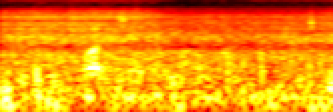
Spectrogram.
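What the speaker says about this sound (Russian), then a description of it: "Вот волны, пожалуйста." Steady rushing lake surf on Issyk-Kul at Cholpon-Ata with wind noise, continuous and moderately loud, no distinct breaks between waves.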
